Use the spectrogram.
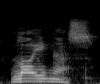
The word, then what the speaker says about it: Linus: So there you go, that's how to pronounce it. Linus.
